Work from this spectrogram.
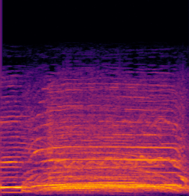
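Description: A large San Diego audience cheers, whoops and shouts loudly in a dense, sustained roar lasting nearly two seconds, with no speech over it.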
